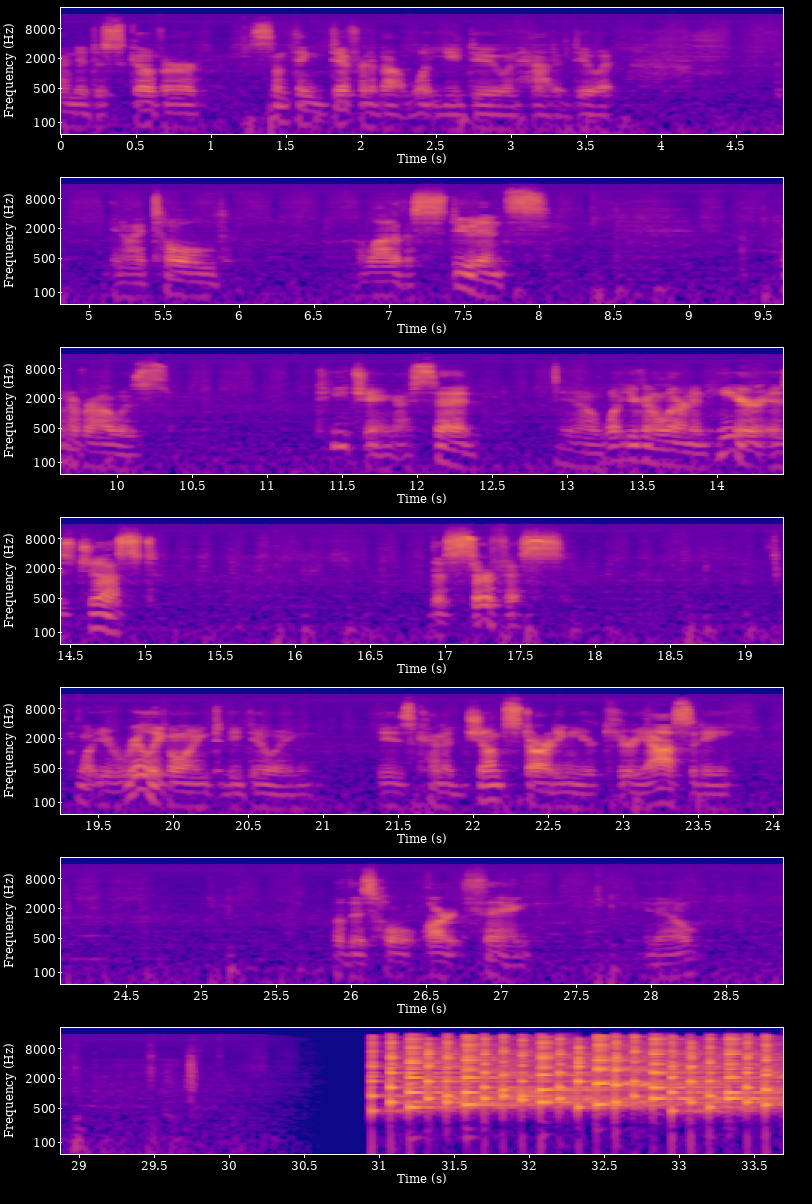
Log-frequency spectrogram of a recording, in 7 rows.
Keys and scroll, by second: 1.3 space, 8.4 space, 13.3 space, 16.0 space, 19.2 [, 21.6 space, 26.0 [, 27.7 space, 29.8 [.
